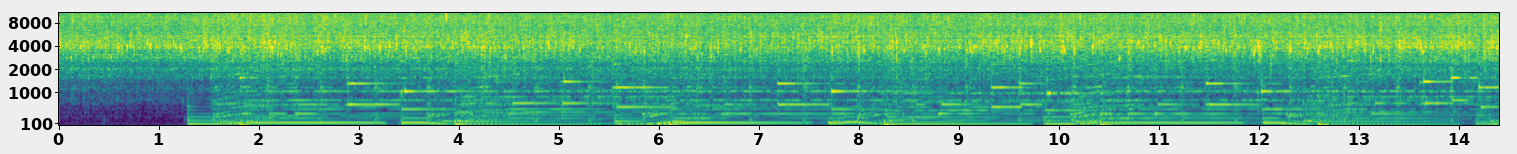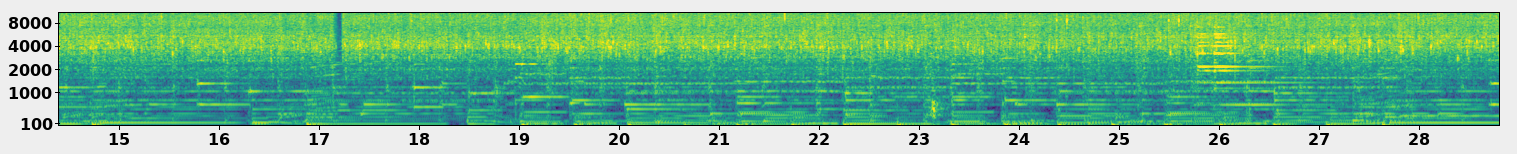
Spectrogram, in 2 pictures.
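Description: Bread-crumbed chicken pieces sizzling as they deep-fry in hot oil, a steady hiss throughout. Background music plays under it.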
